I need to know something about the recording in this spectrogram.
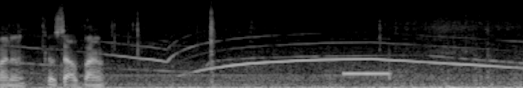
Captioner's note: sirens wailing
